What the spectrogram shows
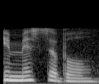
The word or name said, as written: immiscible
